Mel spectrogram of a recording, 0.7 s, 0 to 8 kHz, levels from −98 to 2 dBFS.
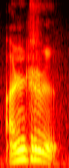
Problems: none marked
